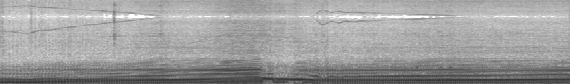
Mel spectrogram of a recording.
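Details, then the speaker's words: Homemade plasticine-bodied car on the road: low engine drone rising and falling with throttle, lumpy and stumbling under load; engine misfiring badly, owner suspects a bad wire. "Yeah, now she's misfiring kind of bad. Yeah, one more thing needs to be done."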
